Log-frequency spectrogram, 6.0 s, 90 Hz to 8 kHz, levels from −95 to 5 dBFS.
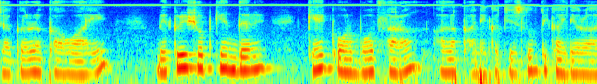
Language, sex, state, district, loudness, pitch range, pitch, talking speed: Hindi, female, Arunachal Pradesh, Papum Pare, -19 LUFS, 170-210 Hz, 175 Hz, 200 wpm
